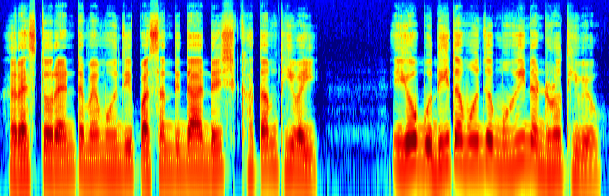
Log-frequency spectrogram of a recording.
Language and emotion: Sindhi, sad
